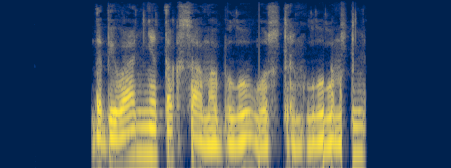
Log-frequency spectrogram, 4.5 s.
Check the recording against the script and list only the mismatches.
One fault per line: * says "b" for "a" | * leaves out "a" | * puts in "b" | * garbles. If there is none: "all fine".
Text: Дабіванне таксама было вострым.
* garbles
